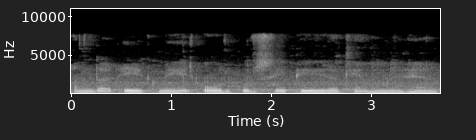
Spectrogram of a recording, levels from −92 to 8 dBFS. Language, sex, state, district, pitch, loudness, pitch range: Hindi, female, Punjab, Fazilka, 195 Hz, -16 LUFS, 185-205 Hz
